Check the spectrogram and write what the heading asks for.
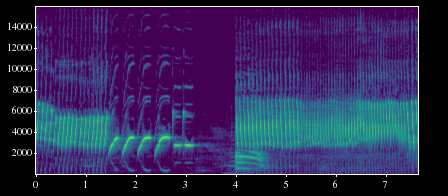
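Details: Canary song for training young birds: a dense buzzing trill, then four rising whistled notes and short chips, a brief pause, and a long fast rattling trill to the end.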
